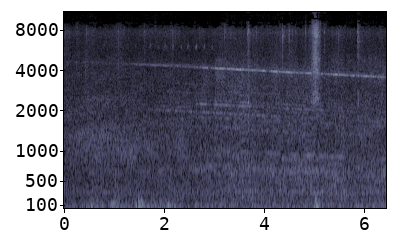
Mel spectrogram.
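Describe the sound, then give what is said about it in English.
An airplane drones overhead near an airport in a steady, broad roar, with a thin high whine slowly gliding downward in pitch as it passes, continuous throughout with no voices. “That's amplified audible activity. There are no planes taking off over here. They're stalking with airplanes.”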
